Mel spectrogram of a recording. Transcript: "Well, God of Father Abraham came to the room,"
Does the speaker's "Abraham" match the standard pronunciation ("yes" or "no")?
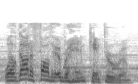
yes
